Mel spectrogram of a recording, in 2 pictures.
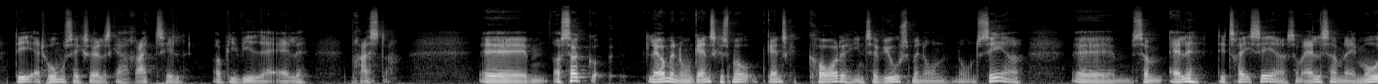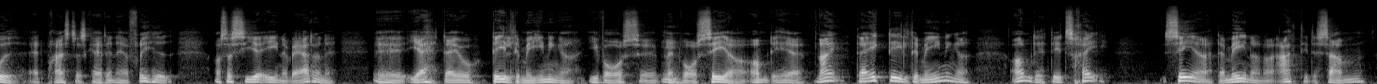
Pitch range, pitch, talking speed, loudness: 90-120 Hz, 100 Hz, 185 wpm, -19 LUFS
